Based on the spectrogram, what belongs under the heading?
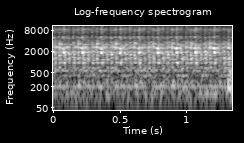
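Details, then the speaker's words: Toyota HiAce 2KD diesel after injector work with the injector codes input, including cylinder 3. Even, steady idle clatter with no knock or stumble; the engine now runs well, misfire resolved. "yan yan Okay na siya guys ganda na ung takbo"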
